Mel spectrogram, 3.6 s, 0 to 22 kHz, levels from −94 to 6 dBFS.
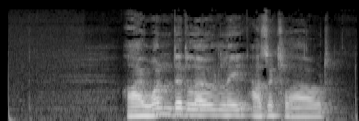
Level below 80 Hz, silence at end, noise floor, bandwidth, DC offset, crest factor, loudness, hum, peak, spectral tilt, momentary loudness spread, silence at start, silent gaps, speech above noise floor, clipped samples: -58 dBFS; 0.3 s; -55 dBFS; 14 kHz; under 0.1%; 20 dB; -19 LUFS; none; -2 dBFS; -7 dB/octave; 9 LU; 1.25 s; none; 37 dB; under 0.1%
